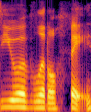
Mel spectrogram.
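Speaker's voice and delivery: ordinary delivery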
